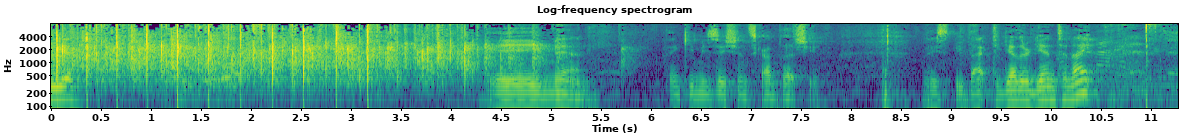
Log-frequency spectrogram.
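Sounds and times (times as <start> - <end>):
audience clapping: 0.0 - 5.9
speech: 6.2 - 10.8.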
